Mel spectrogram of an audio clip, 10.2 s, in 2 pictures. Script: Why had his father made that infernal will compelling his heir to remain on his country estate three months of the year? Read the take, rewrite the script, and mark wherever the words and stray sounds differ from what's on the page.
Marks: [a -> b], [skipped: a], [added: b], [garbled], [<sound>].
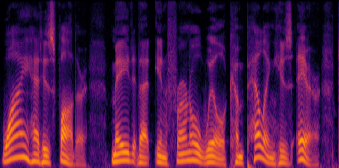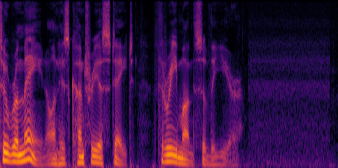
Why had his father made that infernal will compelling his heir to remain on his country estate three months of the year?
